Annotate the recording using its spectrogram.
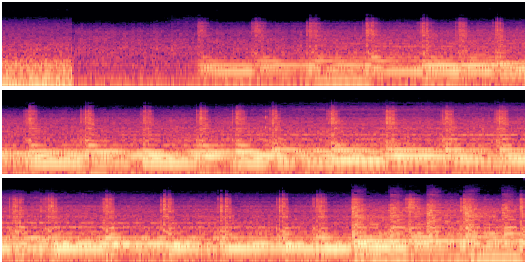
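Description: Background music: plucked guitar over held notes with a steady beat, starting about a second in after a short lull.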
